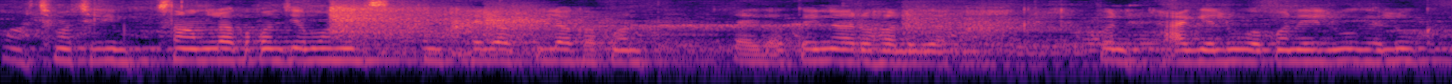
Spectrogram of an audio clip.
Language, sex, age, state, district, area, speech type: Maithili, female, 60+, Bihar, Supaul, urban, spontaneous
